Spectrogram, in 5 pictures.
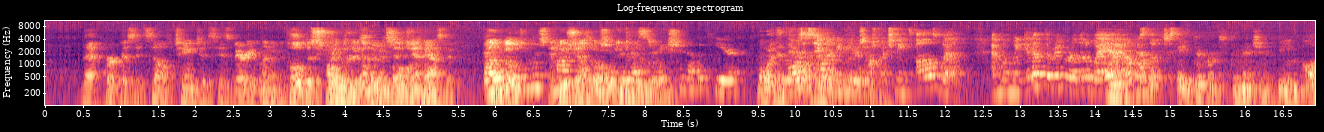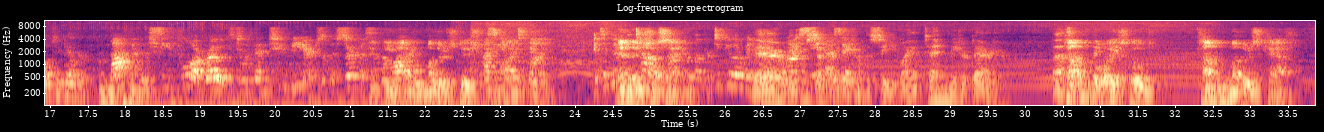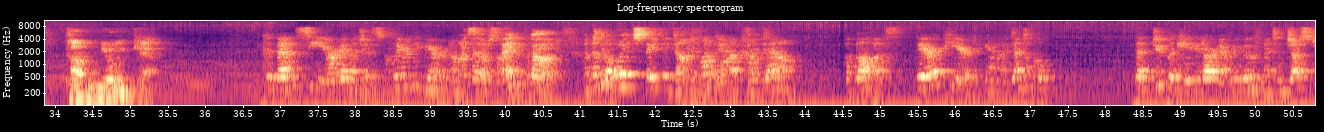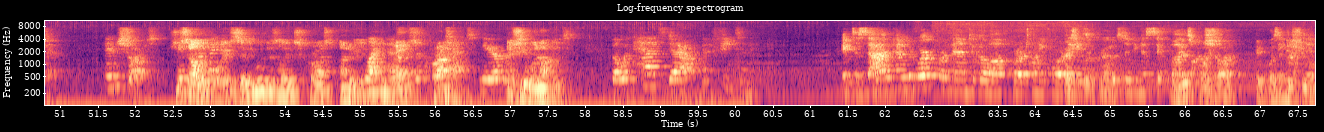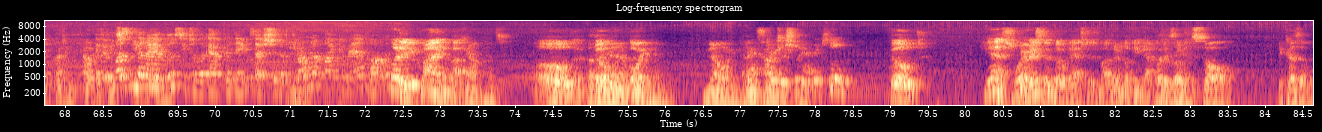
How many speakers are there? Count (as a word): seven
